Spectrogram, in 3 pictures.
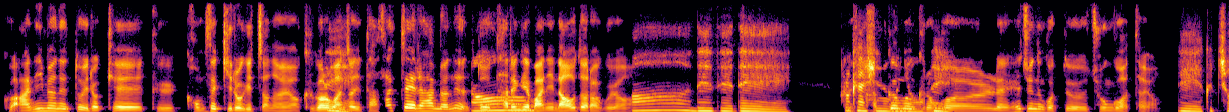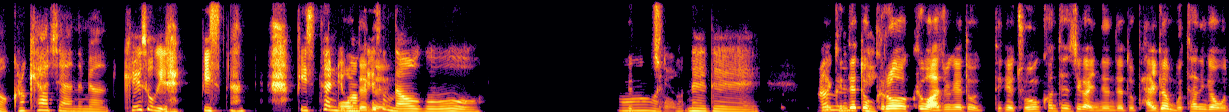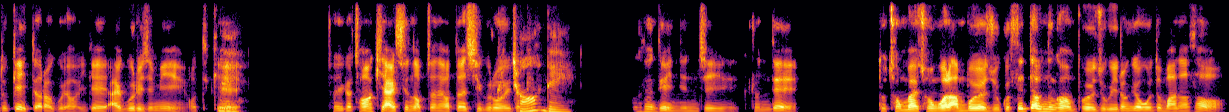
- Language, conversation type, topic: Korean, podcast, 요즘 스트리밍 서비스 덕분에 달라진 점은 무엇인가요?
- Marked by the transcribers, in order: laughing while speaking: "이제 비슷한"; other background noise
